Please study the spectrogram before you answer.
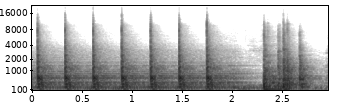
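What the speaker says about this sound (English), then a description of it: "you can beat on it with a hammer" Hammer beating on a screwdriver to seat it into a stuck screw head during fuel tank replacement on a 544, a steady run of eight sharp metallic strikes followed by a quicker cluster of hits, close and loud.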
